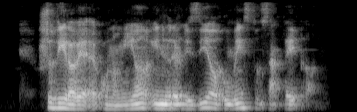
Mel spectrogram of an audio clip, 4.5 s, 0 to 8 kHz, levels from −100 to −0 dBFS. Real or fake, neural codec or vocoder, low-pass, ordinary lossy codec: fake; codec, 16 kHz, 2 kbps, FunCodec, trained on LibriTTS, 25 frames a second; 7.2 kHz; none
